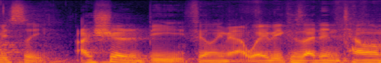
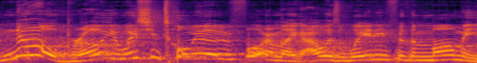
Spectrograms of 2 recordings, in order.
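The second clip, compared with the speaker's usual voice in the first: high excited banter; 10 semitones higher than usual. Retold or imitated. Excited back-and-forth retold.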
